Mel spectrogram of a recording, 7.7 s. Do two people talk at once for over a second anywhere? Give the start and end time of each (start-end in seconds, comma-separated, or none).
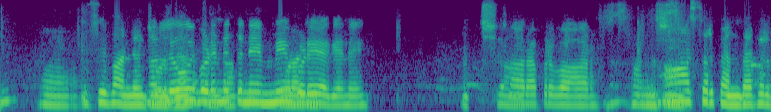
1.4-3.2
